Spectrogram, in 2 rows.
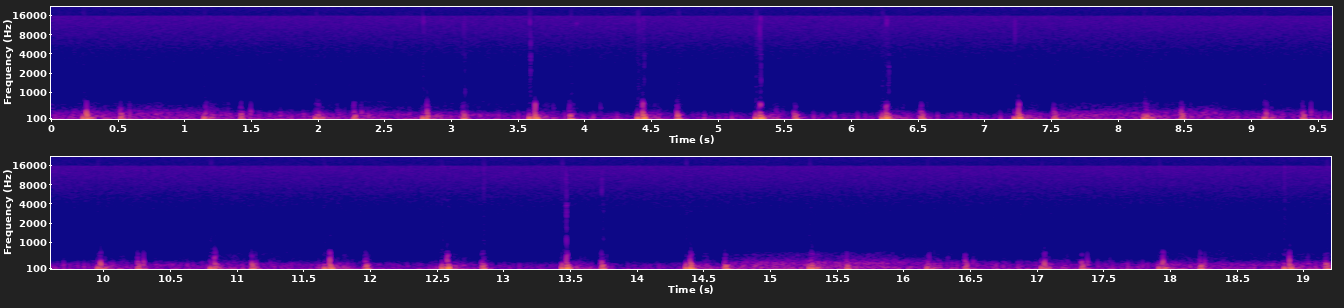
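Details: Own heartbeat recorded through a stethoscope on the chest for relaxing ASMR: steady soft lub-dub at about 67 beats a minute; stomach gurgles occur in the recording; normal heart sounds.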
